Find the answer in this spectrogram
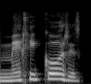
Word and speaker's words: México: nativos muchas veces es sin México porque qué se escribe con la x y se pronuncia con la J que sepáis que también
